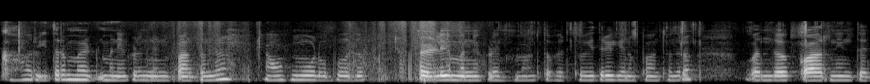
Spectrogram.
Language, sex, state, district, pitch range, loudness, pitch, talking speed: Kannada, female, Karnataka, Belgaum, 195-210 Hz, -19 LUFS, 195 Hz, 105 wpm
